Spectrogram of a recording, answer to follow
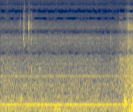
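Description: Room tone: a steady, faint electrical hum with a light hiss.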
